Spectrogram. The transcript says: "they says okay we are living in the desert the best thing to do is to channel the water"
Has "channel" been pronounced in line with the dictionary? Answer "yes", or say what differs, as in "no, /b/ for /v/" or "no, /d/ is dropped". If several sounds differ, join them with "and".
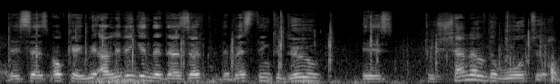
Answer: no, /ʃ/ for /tʃ/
